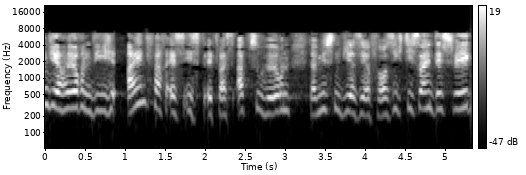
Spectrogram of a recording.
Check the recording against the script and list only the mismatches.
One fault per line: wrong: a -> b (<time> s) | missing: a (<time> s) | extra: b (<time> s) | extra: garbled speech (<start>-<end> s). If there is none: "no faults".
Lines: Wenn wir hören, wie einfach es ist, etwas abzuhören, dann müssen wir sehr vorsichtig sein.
no faults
